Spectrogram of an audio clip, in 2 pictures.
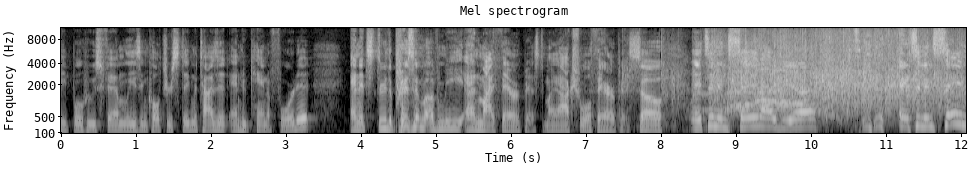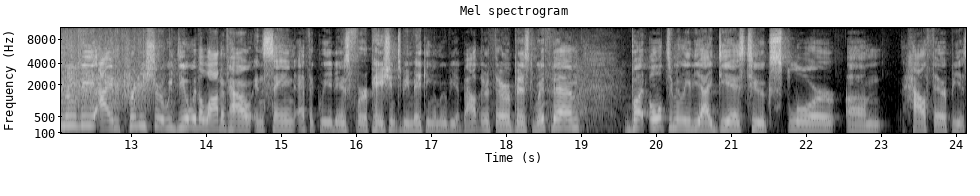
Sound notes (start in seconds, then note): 7.9 cheers and applause; 18.4 laughter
